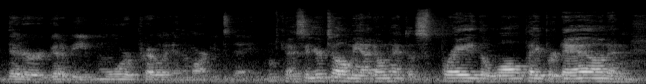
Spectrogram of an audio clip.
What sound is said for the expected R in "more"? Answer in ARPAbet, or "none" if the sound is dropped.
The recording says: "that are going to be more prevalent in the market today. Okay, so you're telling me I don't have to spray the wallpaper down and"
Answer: R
